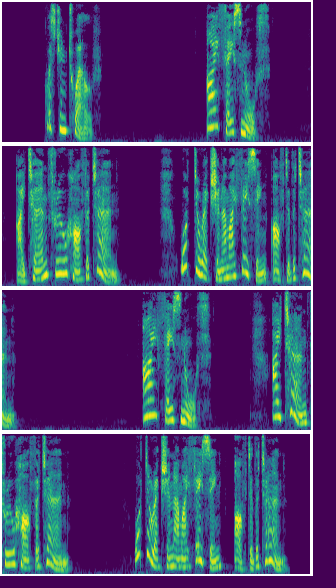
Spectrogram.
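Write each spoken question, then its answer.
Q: What direction am I facing after the turn?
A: South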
